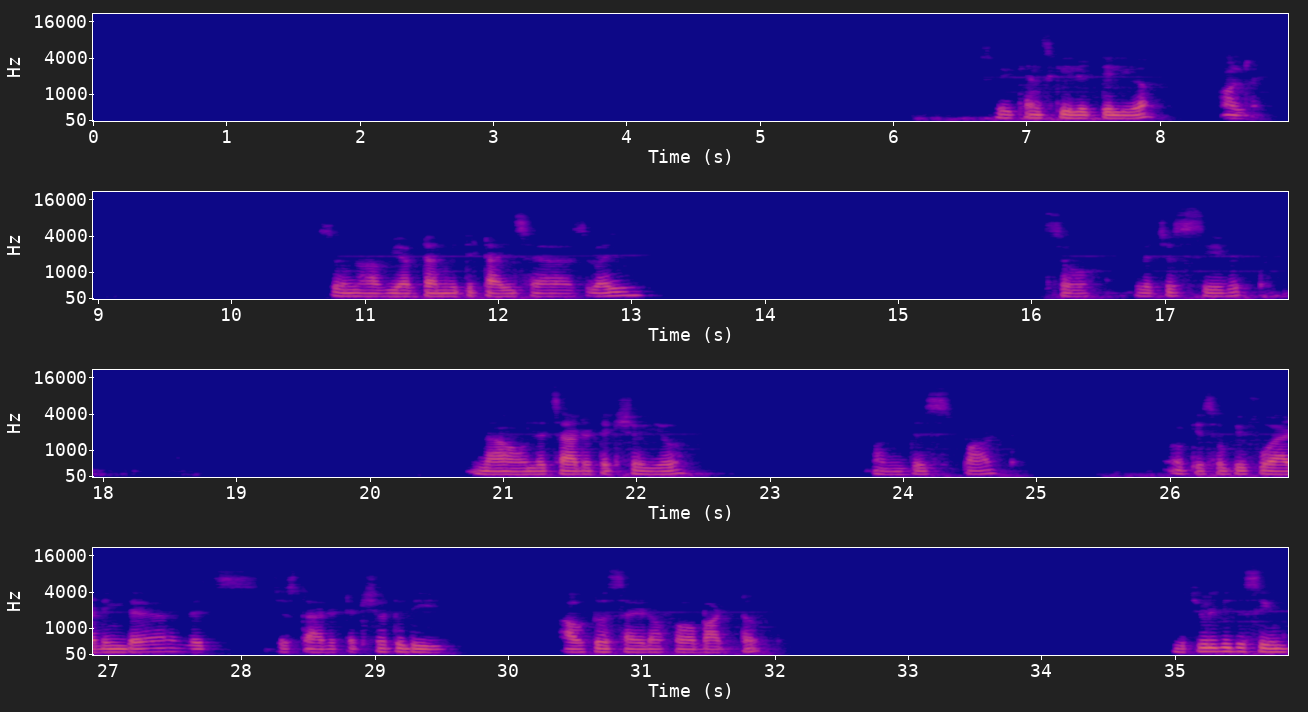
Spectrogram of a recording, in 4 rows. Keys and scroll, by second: 2.0 s, 3.3 s, 7.3 Tab, 16.0 ctrl+s.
